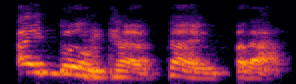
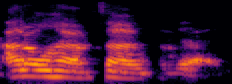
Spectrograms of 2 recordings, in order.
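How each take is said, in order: First: Put-on Nigerian accent that drifts Jamaican; attempted Nigerian accent. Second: Said in the usual way. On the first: Shown as a demonstration. Performing on a viewer's request, shaky-aim Nigerian accent. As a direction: try a Nigerian voice, landing near Jamaican. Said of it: "That's not Nigerian ... That was Jamaican". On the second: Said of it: "say that in your Nigerian voice".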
